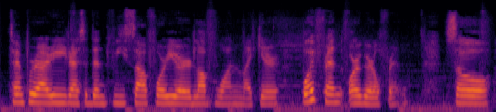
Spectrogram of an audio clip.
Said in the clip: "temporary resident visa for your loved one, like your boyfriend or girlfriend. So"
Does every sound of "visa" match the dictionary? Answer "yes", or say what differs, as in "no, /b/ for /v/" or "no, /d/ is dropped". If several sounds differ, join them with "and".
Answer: no, /w/ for /v/ and /s/ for /z/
